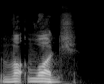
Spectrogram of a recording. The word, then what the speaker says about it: Łódź: Łódź? – Yes.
